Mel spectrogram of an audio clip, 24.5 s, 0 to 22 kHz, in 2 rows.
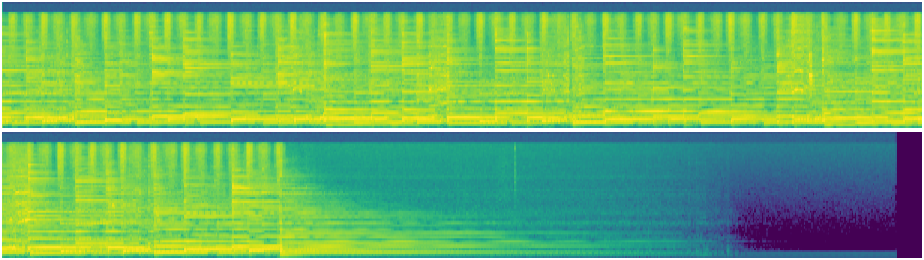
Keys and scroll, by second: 5.1 typing, 5.3 Return, 6.9-7.3 Caps_Lock, 19.5 Escape, 20.8 ctrl+h, 22.5 l.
